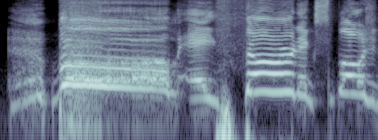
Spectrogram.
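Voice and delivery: excited shout. Retold or imitated. Third explosion, rising high.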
